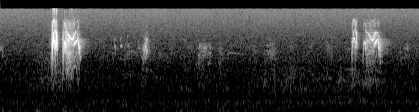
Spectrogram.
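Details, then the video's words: Chatter call of a barn swallow: a bright double chirp, a tiny isolated note, then another paired burst of high twittering after a pause. "How to attract Barn Swallow ? | Voice & Sounds | Chatter call"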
